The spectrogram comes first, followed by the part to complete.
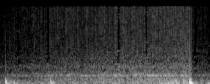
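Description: Handling noise from a handheld microphone being passed to the next speaker: a few low thumps, at the start, about half a second in and near the end, with rubbing rumble over a faint steady hum.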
